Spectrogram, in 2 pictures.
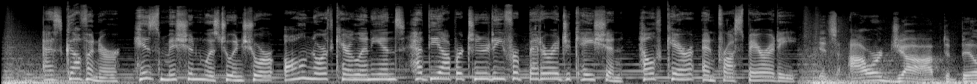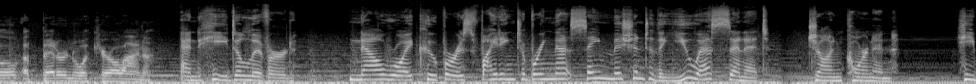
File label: voiceover narration women; new york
